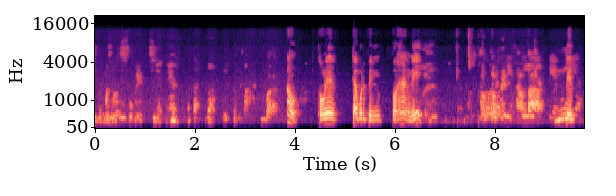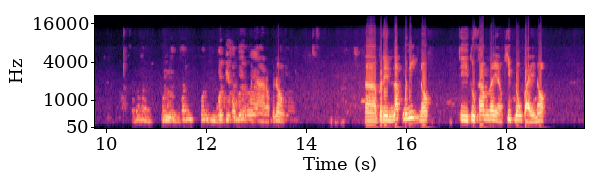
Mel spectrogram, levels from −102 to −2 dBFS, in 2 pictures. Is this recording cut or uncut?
cut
